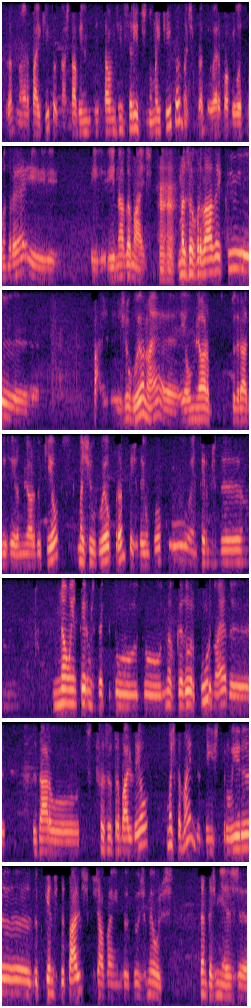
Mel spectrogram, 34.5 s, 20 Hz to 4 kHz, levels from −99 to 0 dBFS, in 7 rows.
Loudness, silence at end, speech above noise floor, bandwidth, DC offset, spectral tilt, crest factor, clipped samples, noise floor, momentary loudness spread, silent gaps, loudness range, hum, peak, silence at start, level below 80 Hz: -24 LUFS; 0 s; 35 dB; 4 kHz; under 0.1%; -10.5 dB/octave; 22 dB; under 0.1%; -59 dBFS; 14 LU; none; 6 LU; none; -2 dBFS; 0.1 s; -66 dBFS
